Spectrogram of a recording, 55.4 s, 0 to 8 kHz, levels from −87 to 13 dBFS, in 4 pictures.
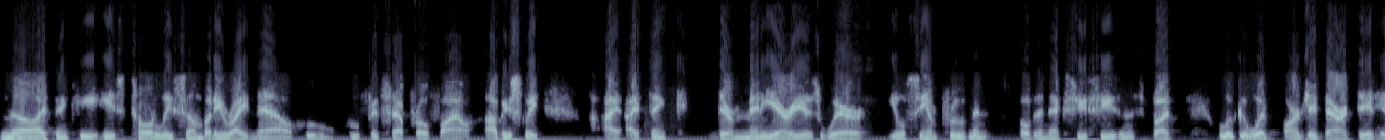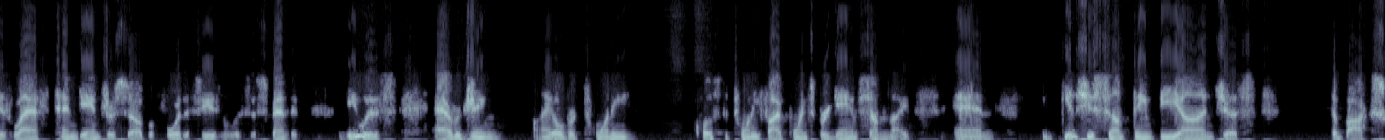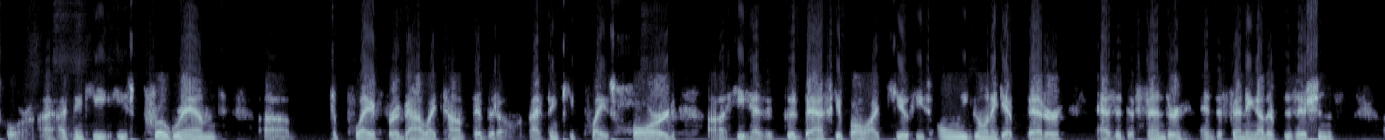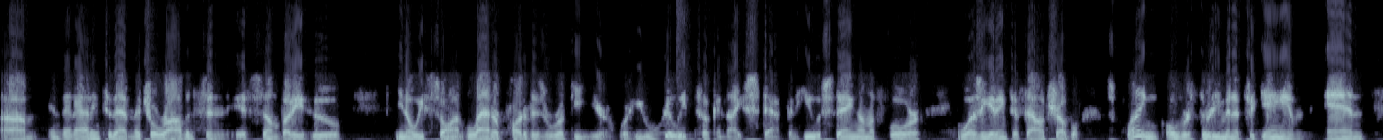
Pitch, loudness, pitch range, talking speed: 90 Hz, -19 LUFS, 80-95 Hz, 180 wpm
